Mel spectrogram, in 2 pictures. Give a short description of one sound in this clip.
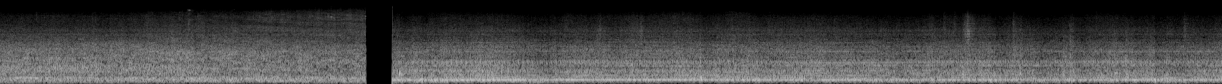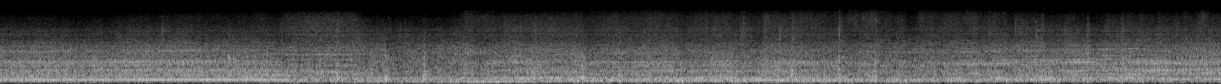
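A diesel locomotive engine drones steadily close by.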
